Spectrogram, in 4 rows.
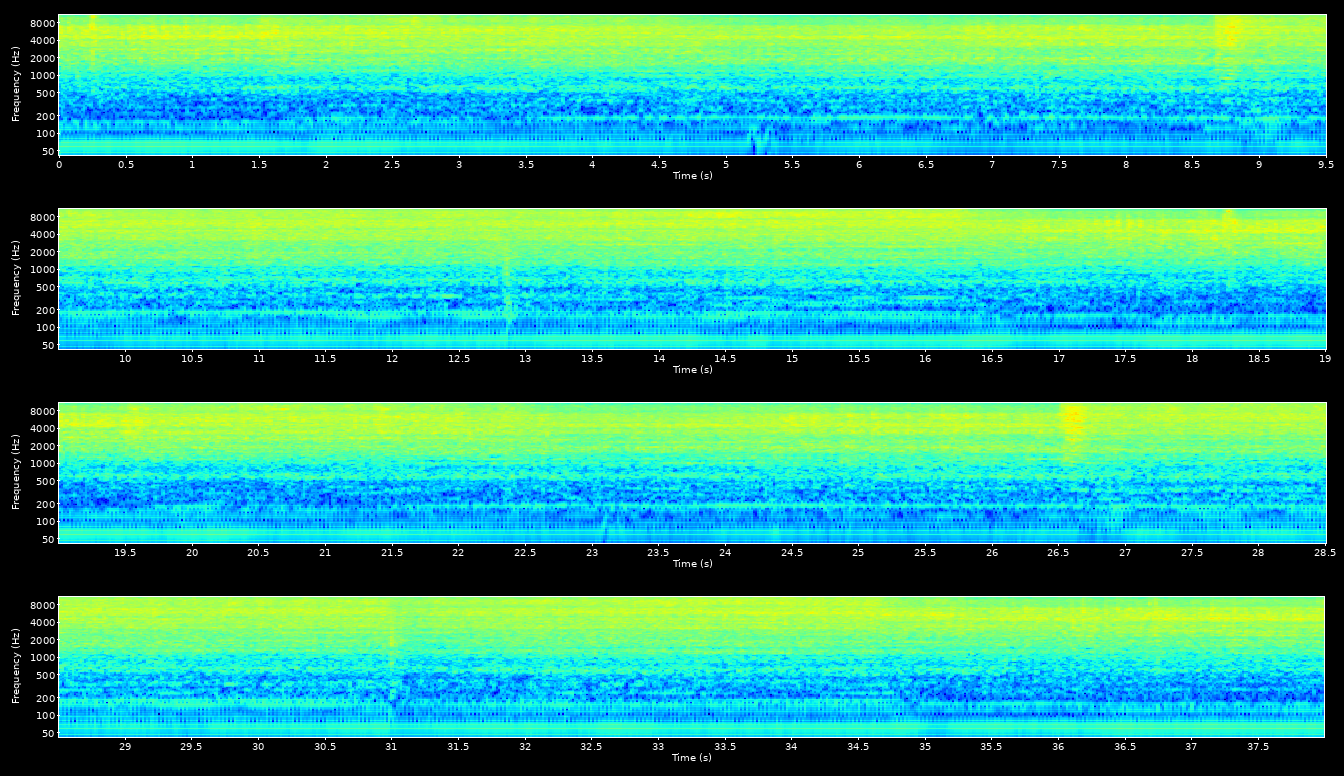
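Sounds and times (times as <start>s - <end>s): rushing noise of saw: 0.0s - 38.0s
sawmill engine running: 0.0s - 38.0s
knocks: 12.7s - 13.4s.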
